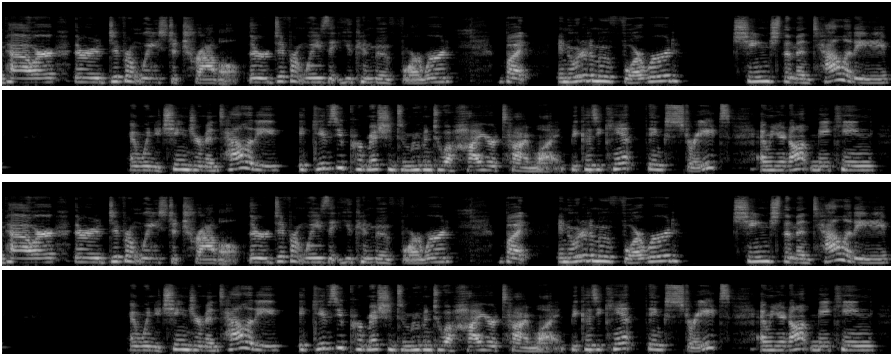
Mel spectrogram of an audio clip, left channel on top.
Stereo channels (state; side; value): identical; both; correlation 1.00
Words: power. There are different ways to travel. There are different ways that you can move forward. But in order to move forward, change the mentality. And when you change your mentality, it gives you permission to move into a higher timeline, because you can't think straight. And when you're not making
